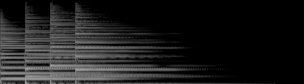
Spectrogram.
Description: Gb Minor Major 7th Flat 5th, chord

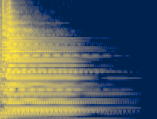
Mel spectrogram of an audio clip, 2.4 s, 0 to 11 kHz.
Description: Gb 11th, Guitar; strummed; 4A,4E,5A,5D,5G#,6C#

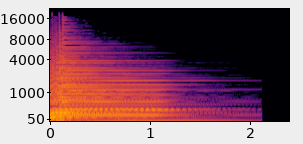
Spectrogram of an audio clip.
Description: Eb Major 7th Flat 5th G

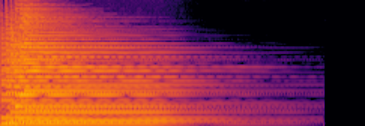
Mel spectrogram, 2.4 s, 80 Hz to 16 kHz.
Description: C sharp Minor 7th E, chord

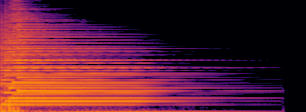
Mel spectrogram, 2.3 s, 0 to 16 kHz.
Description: D-Minor 7th Sharp 5th F, chord

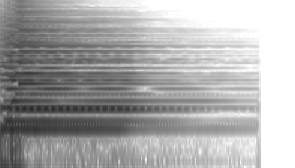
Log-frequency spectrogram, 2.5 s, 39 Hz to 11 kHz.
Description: D Augmented Major 9th down Guitar Half Step Down

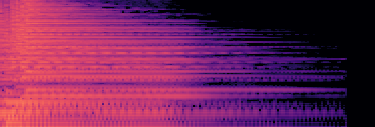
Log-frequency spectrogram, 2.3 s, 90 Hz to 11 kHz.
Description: D sharp Minor Major 11th, Guitar, Drop D

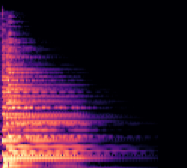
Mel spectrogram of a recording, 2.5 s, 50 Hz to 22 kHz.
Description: G sharp 7th Suspended 2nd G sharp; G#7sus2; strummed; 8,8,6,9; JGuitar

